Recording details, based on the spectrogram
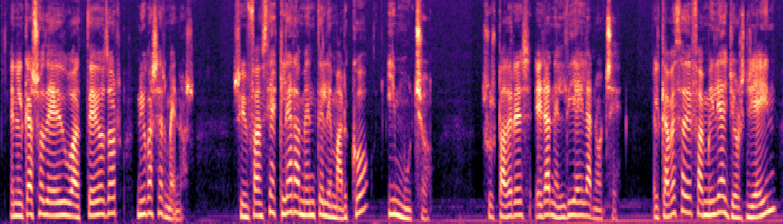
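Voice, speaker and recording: A man from narrates a true crime documentary. His voice sits a little high for a male narrator, and he reads from a prepared script. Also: darkish tone.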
